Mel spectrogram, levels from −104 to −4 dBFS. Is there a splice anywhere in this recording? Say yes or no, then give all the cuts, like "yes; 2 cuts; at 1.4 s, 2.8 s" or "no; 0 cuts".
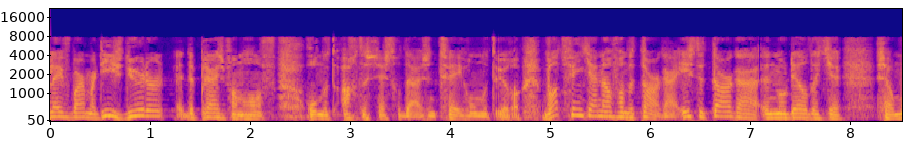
yes; 1 cut; at 1.8 s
